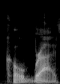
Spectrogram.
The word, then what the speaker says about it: Cobrah: This is Mommy by Chris Lorenzo and Cobra, C-O-B-R-A-H. – All caps. – The H is silent.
